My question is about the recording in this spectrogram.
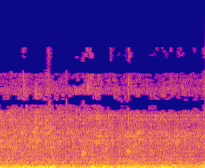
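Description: Steady running water from a large aquarium's circulation, an even watery hiss with no breaks.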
